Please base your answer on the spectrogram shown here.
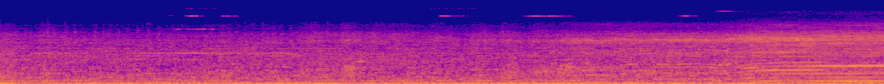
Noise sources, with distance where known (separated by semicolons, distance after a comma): small-sounding engine, near; unidentified powered saw, near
